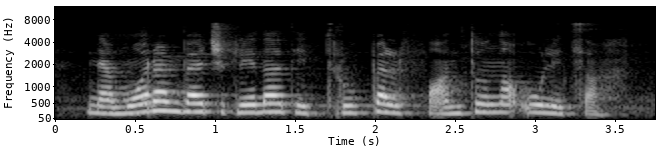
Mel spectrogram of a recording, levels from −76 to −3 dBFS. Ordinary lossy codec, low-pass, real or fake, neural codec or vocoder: none; 7.2 kHz; real; none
